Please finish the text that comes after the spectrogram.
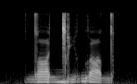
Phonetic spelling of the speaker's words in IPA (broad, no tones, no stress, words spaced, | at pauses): dˤɛ ɡ͡ǀiɡʷɑd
